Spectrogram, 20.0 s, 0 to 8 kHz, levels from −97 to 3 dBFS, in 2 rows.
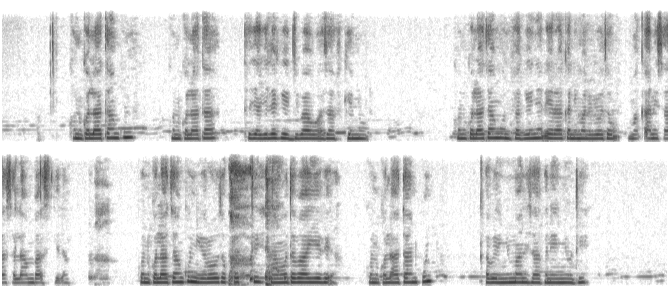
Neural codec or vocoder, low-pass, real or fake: none; 7.2 kHz; real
